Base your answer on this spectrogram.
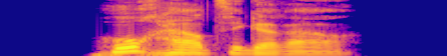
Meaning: inflection of hochherzig: 1. strong/mixed nominative masculine singular comparative degree 2. strong genitive/dative feminine singular comparative degree 3. strong genitive plural comparative degree
- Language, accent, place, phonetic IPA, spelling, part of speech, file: German, Germany, Berlin, [ˈhoːxˌhɛʁt͡sɪɡəʁɐ], hochherzigerer, adjective, De-hochherzigerer.ogg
